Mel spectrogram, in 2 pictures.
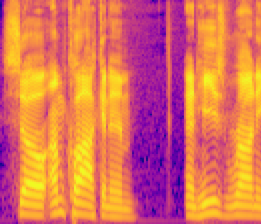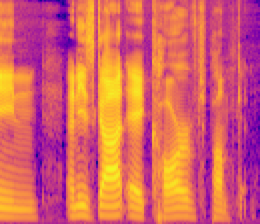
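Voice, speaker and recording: A man co-hosting a comedy podcast, telling stories in loose, profane, animated chat and laughing often. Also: medium pitch, slow pace, smooth, no echo. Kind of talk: casual storytelling chat. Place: comedy club, live.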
